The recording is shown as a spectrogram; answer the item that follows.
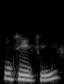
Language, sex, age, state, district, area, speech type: Sindhi, female, 18-30, Uttar Pradesh, Lucknow, urban, conversation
